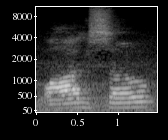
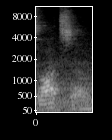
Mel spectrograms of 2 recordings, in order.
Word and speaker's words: Lotso: Did I pronounce his name right? Logso. It's Lotso.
